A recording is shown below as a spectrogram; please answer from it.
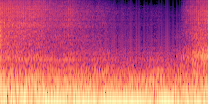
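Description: Cinematic intro sound design: a deep, steady low rumble, with a whoosh sweeping in near the end.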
